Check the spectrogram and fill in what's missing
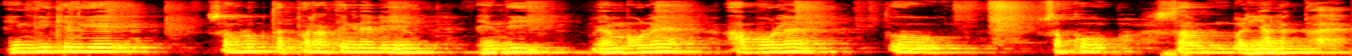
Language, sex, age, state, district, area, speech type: Hindi, male, 60+, Uttar Pradesh, Chandauli, urban, spontaneous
